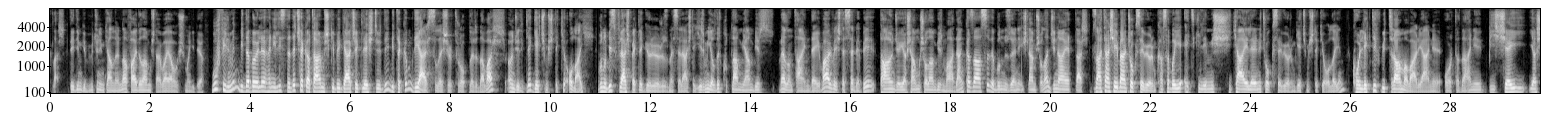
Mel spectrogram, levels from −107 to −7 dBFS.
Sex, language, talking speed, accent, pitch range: male, Turkish, 165 wpm, native, 95-145 Hz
